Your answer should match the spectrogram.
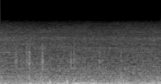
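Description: Wind on the microphone outdoors: a steady low rumble and hiss with no clear event standing out.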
